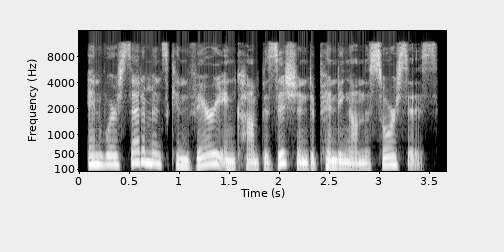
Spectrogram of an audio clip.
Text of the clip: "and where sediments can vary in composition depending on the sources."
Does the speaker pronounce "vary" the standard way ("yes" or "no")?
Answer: yes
